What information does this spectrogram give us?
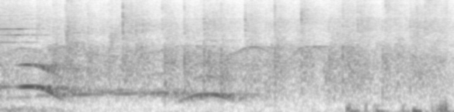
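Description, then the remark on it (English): A comedy-show crowd applauds all the comics of the night, dense overlapping claps forming a continuous wash of noise, with a few cheers and whistles briefly rising above it at the start. “Look, everybody give it up for all the comics you've heard tonight.”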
